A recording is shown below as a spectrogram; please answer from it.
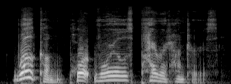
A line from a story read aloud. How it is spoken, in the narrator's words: Piper exclaimed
